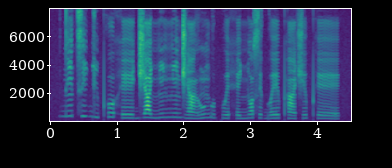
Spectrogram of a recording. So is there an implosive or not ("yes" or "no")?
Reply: no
